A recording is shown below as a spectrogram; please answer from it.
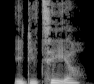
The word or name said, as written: editere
